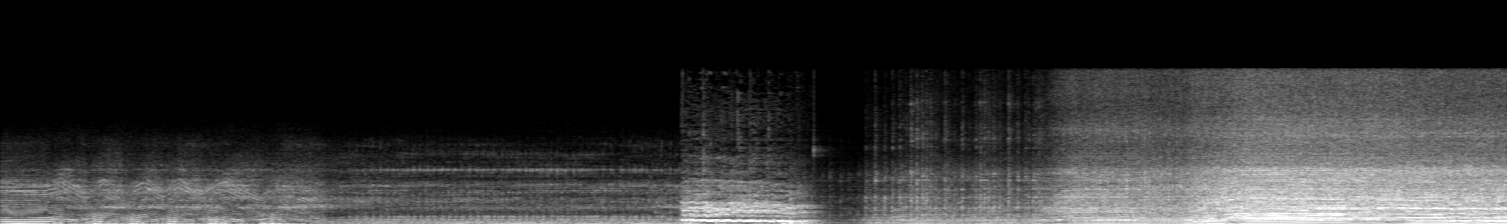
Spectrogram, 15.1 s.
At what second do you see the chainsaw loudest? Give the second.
13 s.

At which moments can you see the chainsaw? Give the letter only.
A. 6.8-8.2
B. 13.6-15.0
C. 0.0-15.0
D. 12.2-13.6
C.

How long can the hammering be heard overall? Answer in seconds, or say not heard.
not heard.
